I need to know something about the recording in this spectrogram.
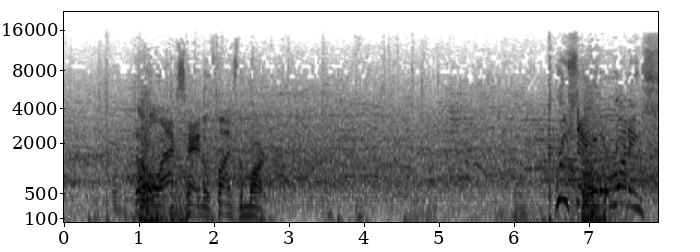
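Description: A body slams heavily onto a ring mat with a thud.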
